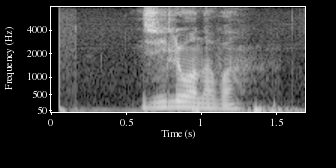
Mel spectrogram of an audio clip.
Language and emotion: Russian, neutral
